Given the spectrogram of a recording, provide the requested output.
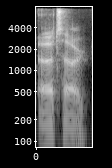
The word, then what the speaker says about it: Urteau: I thought Urto because it's Urto. The same spelling as the end of plateau.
